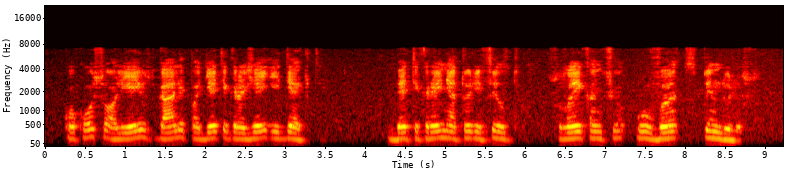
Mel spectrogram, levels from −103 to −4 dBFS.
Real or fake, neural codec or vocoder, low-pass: real; none; 7.2 kHz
